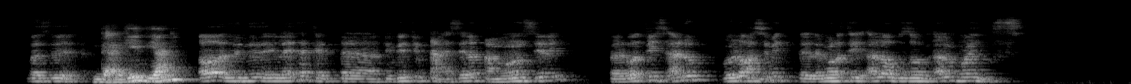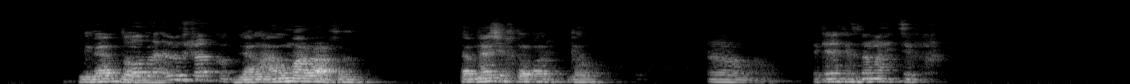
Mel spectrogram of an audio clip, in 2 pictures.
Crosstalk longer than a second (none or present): none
